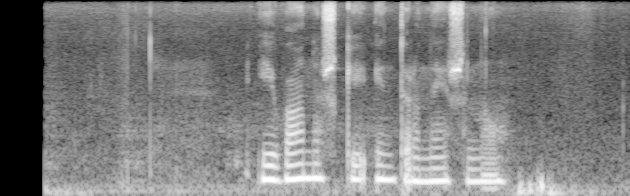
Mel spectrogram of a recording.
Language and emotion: Russian, neutral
